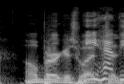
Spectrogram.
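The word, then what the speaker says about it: Åberg: Man, everybody's got a different pronunciation on it. He's not helping. We asked him. He's not helping. Right. Oberg is what he had the Jim Nance opportunity said to fix us yesterday.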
